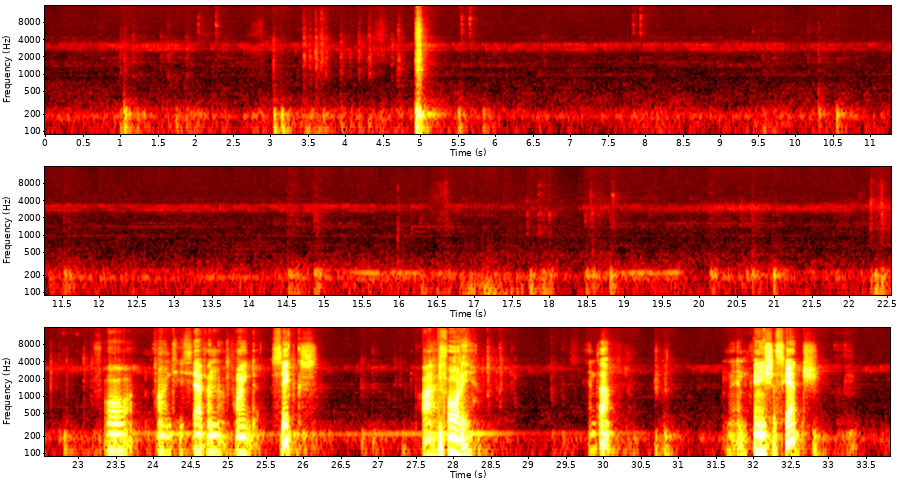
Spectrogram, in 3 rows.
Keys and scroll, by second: 1.5 Escape, 1.7 Escape, 3.4 Delete, 3.5 Delete, 3.9 Escape, 4.1 2, 22.2 Tab, 23.0-29.4 typing, 29.2 Return.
